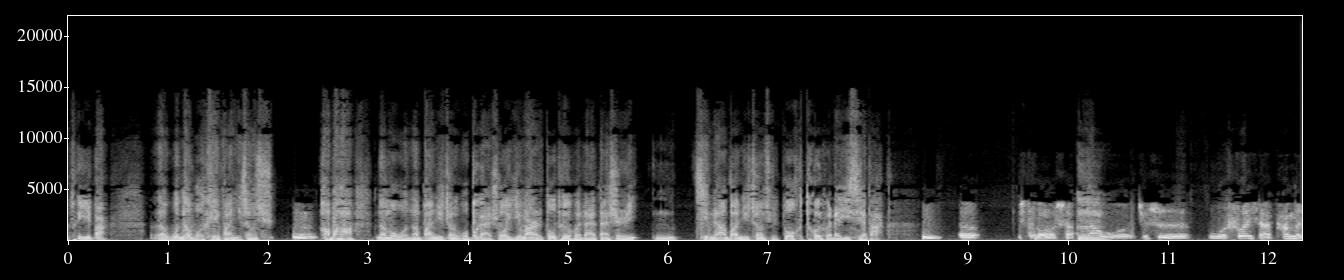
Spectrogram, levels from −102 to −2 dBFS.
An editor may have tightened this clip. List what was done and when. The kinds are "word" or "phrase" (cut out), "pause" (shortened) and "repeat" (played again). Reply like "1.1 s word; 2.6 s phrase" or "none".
2.2 s pause; 8.8 s pause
